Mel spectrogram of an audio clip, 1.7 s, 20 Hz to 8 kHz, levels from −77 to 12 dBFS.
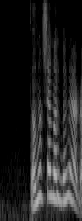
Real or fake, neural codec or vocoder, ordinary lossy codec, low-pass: fake; codec, 16 kHz, 0.5 kbps, X-Codec, HuBERT features, trained on balanced general audio; none; none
